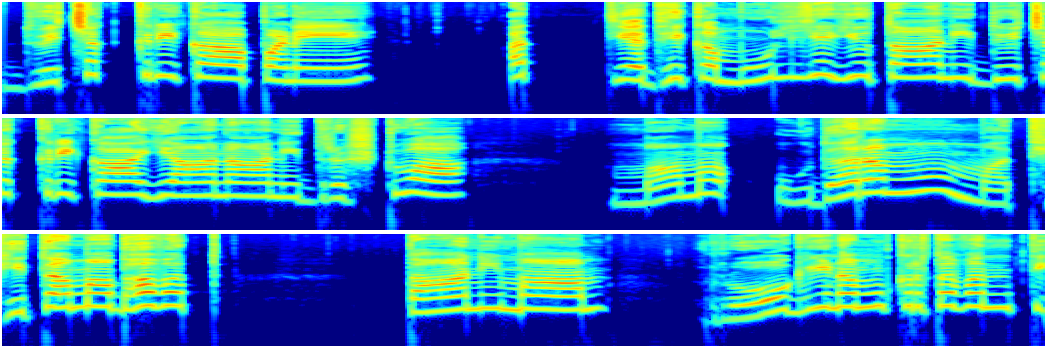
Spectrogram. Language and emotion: Sanskrit, disgusted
